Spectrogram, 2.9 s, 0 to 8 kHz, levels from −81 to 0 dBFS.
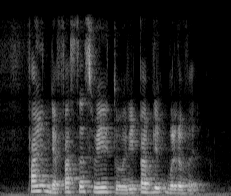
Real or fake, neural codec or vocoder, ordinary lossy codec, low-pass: real; none; none; 7.2 kHz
